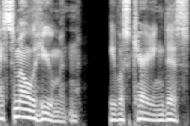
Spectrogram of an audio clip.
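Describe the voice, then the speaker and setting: A man growls in a gruff, put-on character voice pitched fairly low. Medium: read story. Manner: gruff, growling.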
